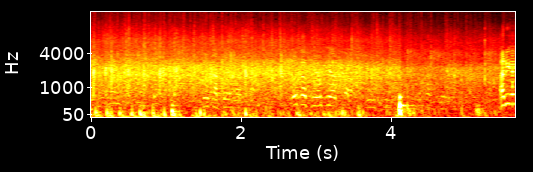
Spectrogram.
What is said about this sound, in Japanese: お話を終わりたいと思います大きな拍手を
